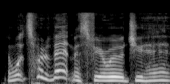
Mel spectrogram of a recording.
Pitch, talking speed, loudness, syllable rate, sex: 205 Hz, 280 wpm, -15 LUFS, 6.8 syllables/s, male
